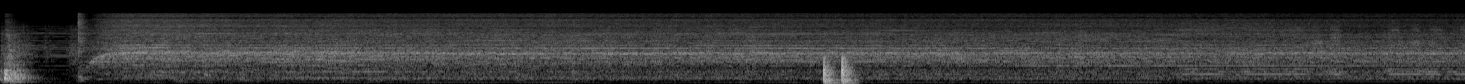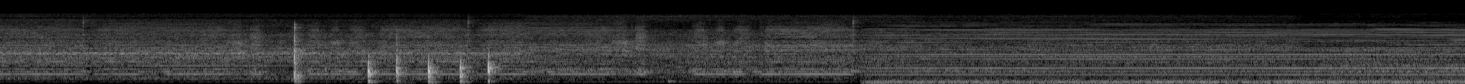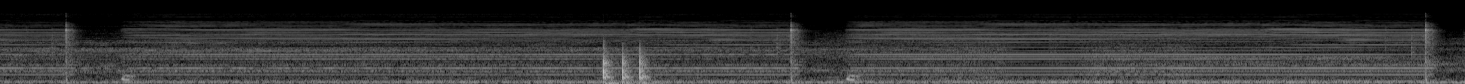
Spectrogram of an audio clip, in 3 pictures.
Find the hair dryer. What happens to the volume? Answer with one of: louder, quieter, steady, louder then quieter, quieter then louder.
quieter.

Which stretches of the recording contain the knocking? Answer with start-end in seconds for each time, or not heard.
8.2-8.6, 17.6-19.6, 35.3-36.0.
